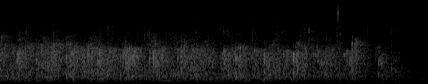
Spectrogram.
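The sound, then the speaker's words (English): An audience at an Innovator Workbench event applauds steadily for about four seconds, a dense crackle of many hands clapping at an even level before tapering off slightly at the end. “Please join me in giving her a round of applause.”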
